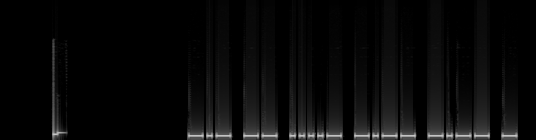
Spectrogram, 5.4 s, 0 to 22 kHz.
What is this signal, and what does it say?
Morse code, heard as a keyed tone, about 26 wpm, 700 Hz. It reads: KM4YYT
